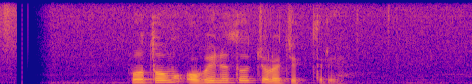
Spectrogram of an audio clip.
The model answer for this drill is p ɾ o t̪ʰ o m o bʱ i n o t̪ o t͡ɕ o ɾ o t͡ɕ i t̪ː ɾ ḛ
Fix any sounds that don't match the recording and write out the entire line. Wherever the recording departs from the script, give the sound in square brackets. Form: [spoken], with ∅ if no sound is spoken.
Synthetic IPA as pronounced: p ɾ o t̪ʰ o m o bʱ i n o t̪ o t͡ɕ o [l] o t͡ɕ i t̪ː ɾ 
